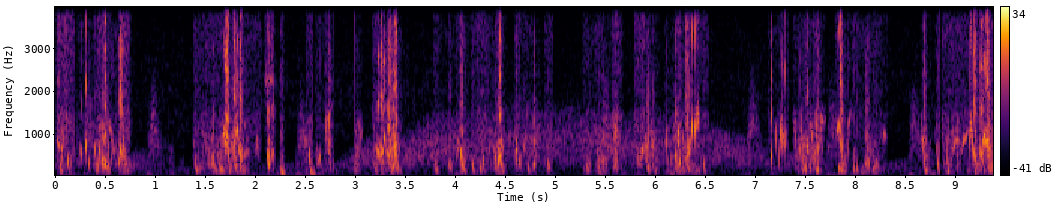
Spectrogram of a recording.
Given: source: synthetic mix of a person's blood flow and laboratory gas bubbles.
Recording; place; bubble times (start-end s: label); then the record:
Doppler ultrasound of blood flow; subclavian vein
0.00-0.19 s: bubbles
0.22-0.79 s: bubbles
1.37-2.21 s: bubbles
2.50-2.80 s: bubbles
2.99-3.07 s: bubbles
3.17-3.50 s: bubbles
3.78-4.53 s: bubbles
4.58-4.85 s: bubbles
4.88-4.98 s: bubbles
5.26-5.70 s: bubbles
5.79-6.05 s: bubbles
6.08-6.54 s: bubbles
7.12-7.33 s: bubbles
7.37-7.71 s: bubbles
7.79-8.33 s: bubbles
8.65-8.76 s: bubbles
8.79-9.39 s: bubbles
From the record:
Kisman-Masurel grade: 444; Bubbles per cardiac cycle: continuous sound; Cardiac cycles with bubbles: 100%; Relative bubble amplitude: maximal (0.775 to 0.999); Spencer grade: 4 (maximum detectable bubble signal sounding continuously throughout systole and diastole of every cardiac period, and overriding the amplitude of the normal cardiac signals); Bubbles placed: anywhere in the cardiac cycle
